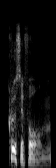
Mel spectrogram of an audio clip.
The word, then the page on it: cruciform: British English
